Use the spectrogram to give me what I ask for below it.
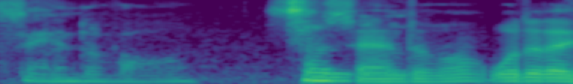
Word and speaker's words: Sandoval: I know you're Canadian, but it's pronounced Sandoval.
